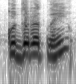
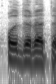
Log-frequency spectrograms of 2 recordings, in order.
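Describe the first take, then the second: First: कुदरत with a plain k, shown as the wrong way; teacher voices the mistaken कुदरत, higher and marked off. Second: Teacher gives the correct कुदरत from the back of the throat; nuqta qaf. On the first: To Urdu learners, the mistaken plain-k कुदरत. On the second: To Urdu learners, the correct qaf in कुदरत. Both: Shown as a demonstration. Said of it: "क के नीचे नुक्ता".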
